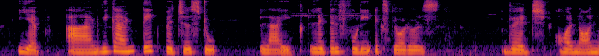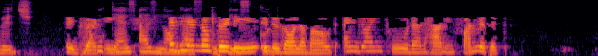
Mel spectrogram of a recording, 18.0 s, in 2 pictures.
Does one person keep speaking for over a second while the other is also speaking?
Yes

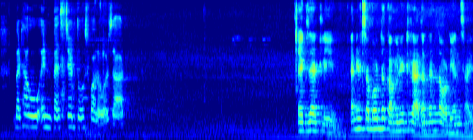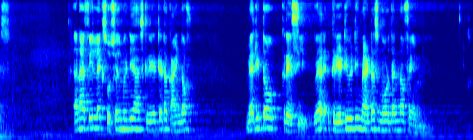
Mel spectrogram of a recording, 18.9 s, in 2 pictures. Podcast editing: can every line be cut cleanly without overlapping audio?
Yes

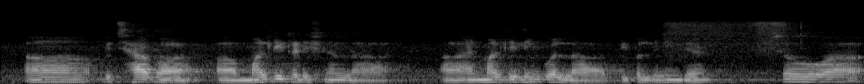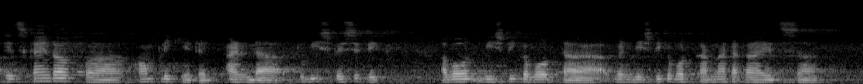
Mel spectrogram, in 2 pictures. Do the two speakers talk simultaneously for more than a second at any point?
No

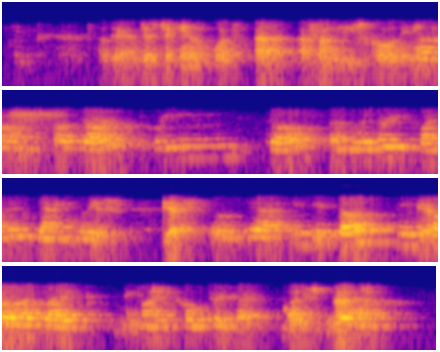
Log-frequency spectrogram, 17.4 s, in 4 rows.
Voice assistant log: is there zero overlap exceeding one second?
No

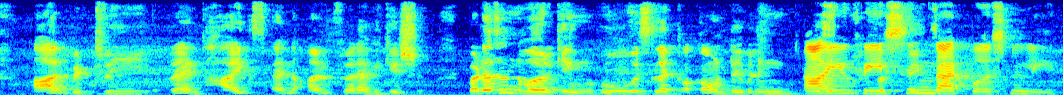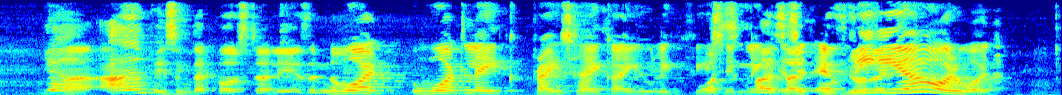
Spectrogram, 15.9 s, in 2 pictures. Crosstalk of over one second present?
Yes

